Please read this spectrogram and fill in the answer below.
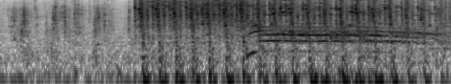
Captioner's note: yelling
